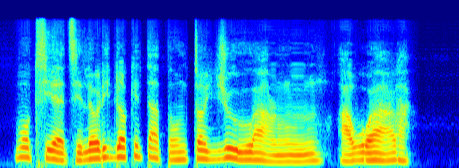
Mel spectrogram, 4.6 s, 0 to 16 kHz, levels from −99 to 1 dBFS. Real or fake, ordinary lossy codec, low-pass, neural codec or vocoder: fake; none; 10.8 kHz; codec, 16 kHz in and 24 kHz out, 0.6 kbps, FocalCodec, streaming, 4096 codes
